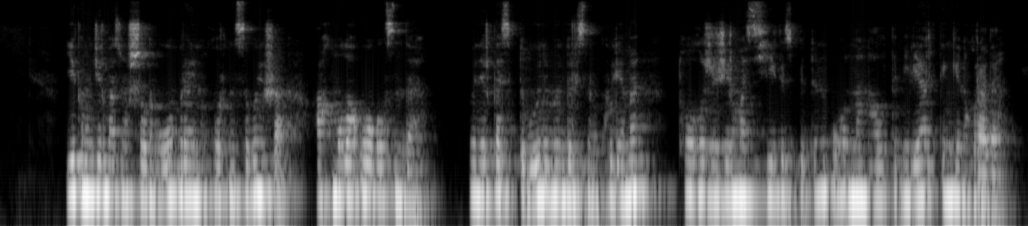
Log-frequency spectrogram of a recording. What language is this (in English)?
Kazakh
